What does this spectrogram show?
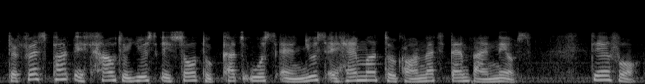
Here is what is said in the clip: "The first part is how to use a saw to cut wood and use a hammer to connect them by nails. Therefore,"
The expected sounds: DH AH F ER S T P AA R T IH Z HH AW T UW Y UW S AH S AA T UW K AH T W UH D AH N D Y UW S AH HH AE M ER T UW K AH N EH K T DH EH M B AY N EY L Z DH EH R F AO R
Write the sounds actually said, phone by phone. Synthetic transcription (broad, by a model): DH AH F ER S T P AA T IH S HH AW T UW Y UW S AH S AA T UW K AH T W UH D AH N Y UW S AH HH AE M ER T UW K AH N EH K T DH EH M B AY N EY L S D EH F AO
